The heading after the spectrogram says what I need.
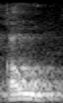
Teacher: قو ہونٹوں کو آگے کی جانب لائیں گے، نا تمام گول کریں گے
